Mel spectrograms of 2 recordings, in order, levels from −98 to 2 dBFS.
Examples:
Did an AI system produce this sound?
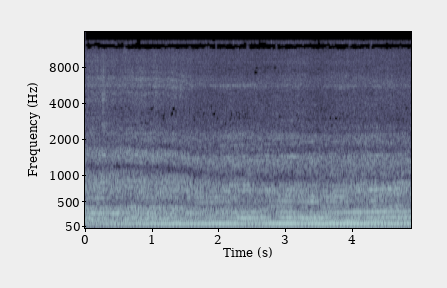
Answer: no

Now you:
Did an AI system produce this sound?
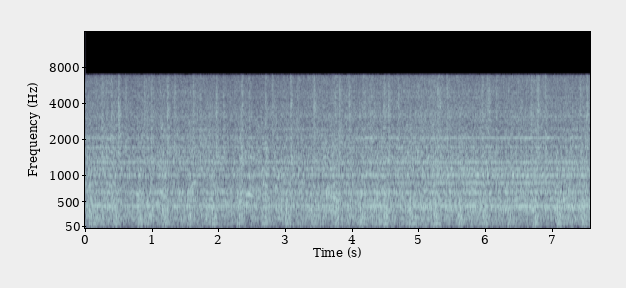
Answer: no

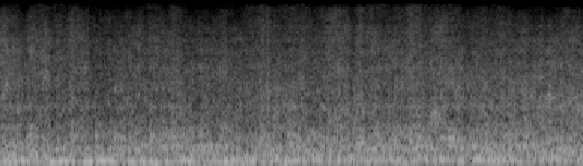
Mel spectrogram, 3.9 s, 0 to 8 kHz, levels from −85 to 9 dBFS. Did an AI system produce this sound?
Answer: yes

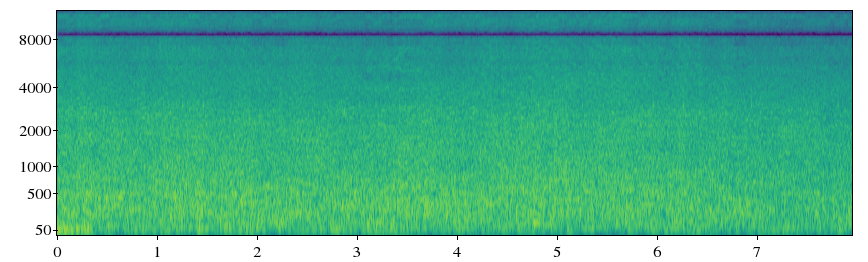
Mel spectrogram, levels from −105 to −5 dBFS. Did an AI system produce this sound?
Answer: yes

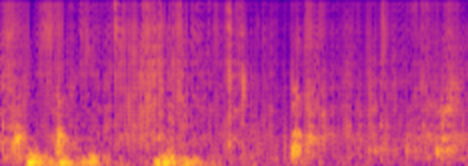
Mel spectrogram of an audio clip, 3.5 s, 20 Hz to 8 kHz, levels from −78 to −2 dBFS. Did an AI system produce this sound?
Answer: yes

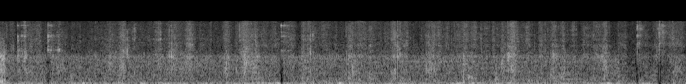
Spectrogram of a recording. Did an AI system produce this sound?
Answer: no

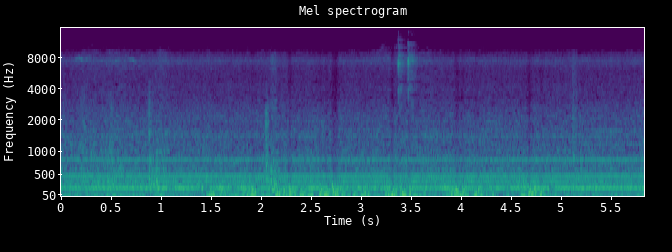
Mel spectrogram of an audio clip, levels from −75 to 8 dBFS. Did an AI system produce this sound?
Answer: no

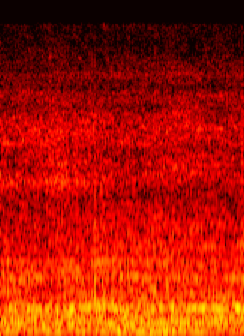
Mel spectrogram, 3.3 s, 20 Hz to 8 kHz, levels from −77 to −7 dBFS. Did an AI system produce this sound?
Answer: yes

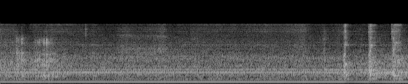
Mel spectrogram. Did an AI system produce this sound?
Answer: yes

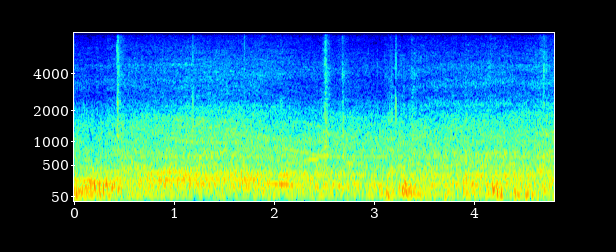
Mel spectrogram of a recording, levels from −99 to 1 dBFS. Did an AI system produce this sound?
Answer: no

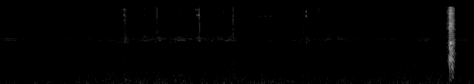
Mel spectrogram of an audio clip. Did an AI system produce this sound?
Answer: no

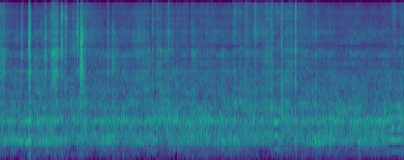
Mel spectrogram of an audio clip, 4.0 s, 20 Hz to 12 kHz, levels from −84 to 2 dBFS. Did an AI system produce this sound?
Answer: yes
